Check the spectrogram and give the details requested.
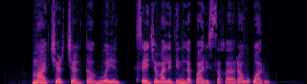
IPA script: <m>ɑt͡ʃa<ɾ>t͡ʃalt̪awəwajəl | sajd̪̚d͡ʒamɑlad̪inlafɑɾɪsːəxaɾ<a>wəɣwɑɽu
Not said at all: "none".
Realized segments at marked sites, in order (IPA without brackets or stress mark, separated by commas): m, ɾ, ɑ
